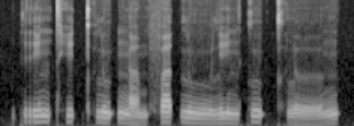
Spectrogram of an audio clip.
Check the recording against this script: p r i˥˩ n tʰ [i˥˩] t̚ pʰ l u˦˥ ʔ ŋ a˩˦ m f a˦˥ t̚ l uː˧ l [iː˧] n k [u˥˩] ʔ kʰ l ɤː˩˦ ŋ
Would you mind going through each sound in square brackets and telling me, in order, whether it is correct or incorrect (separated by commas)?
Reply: correct, incorrect, correct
